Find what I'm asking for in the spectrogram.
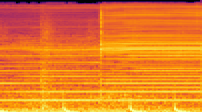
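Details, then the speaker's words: StyleCraft Ergo clipper modified with a swapped-in blade: steady high buzz that turns harsher and louder as the blade lever is tightened; overtightening the lever makes it loud, and backing it off quiets it. "So I guess that's the trick, guys. It's this lever. So if you tighten this lever too much, it's gonna be very loud."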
